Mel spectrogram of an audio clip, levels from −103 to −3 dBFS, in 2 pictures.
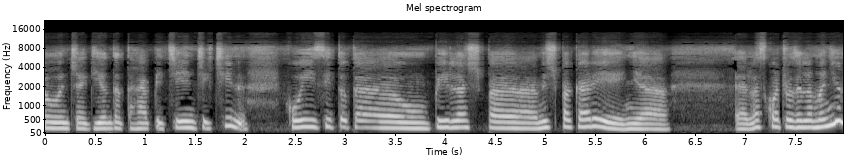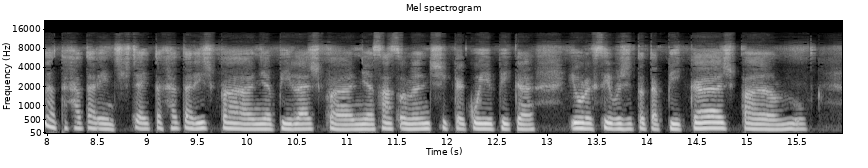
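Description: Vorbis compression runs through the whole speech clip, with nothing above 14.1 kHz. The likely cause is low-bitrate Vorbis coding, which fits roughly 35 kbps, leaving treble detail coarsely quantised into matching noise, so sibilants turn hissy and grainy and consonant attacks blur.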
